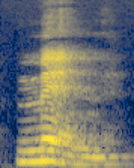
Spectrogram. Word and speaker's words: men: Lembrando, dica de pronúncia. Man. Dá um sorrisinho quando você for falar man no singular. Homem. Quando você for falar no plural, fala um pouco mais sério. Men.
